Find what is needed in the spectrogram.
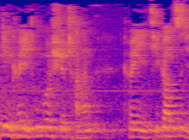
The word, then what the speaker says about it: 禅: 本来禅在中国的发音是禅，不是 Zen，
